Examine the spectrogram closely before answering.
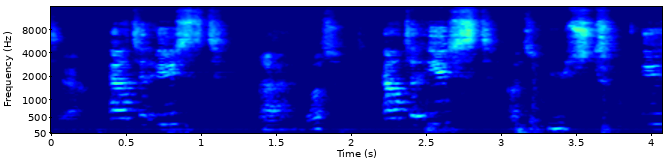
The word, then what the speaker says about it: Uist: I would have called it Uist, you see. And again, that's my lack of experience of Scottish pronunciation.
